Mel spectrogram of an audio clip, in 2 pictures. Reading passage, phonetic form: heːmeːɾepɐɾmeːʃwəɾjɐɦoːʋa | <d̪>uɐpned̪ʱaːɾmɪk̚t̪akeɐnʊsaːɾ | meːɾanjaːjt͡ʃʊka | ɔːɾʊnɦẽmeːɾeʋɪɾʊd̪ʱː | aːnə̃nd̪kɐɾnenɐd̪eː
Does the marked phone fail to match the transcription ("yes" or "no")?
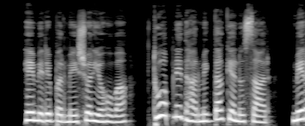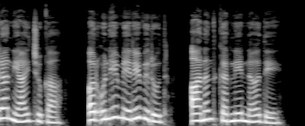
yes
